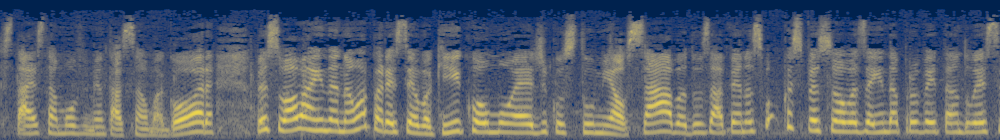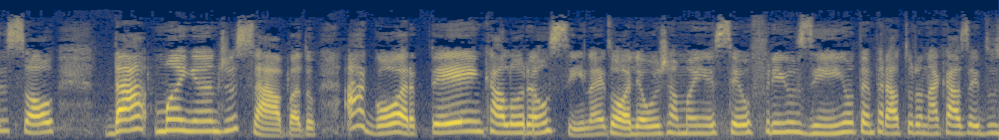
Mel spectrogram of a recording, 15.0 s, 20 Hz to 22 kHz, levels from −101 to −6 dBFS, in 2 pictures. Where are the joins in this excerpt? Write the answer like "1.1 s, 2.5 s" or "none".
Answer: 10.6 s, 12.1 s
